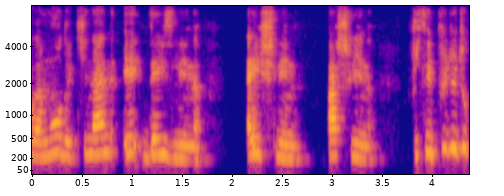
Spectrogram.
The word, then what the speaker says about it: Aislinn: Ashlyn. Je sais plus du tout comment on prononce le nom. Moi, je le prononce à la française, je le prononce Aislinn.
